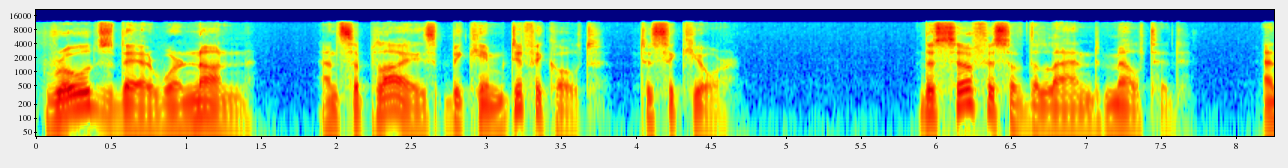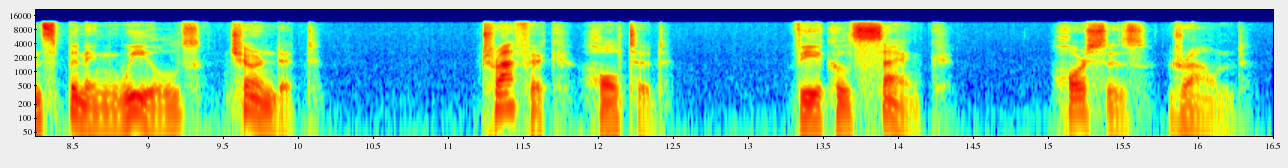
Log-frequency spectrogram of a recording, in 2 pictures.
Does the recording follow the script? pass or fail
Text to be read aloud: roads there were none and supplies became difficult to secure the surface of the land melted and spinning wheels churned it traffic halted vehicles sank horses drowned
pass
